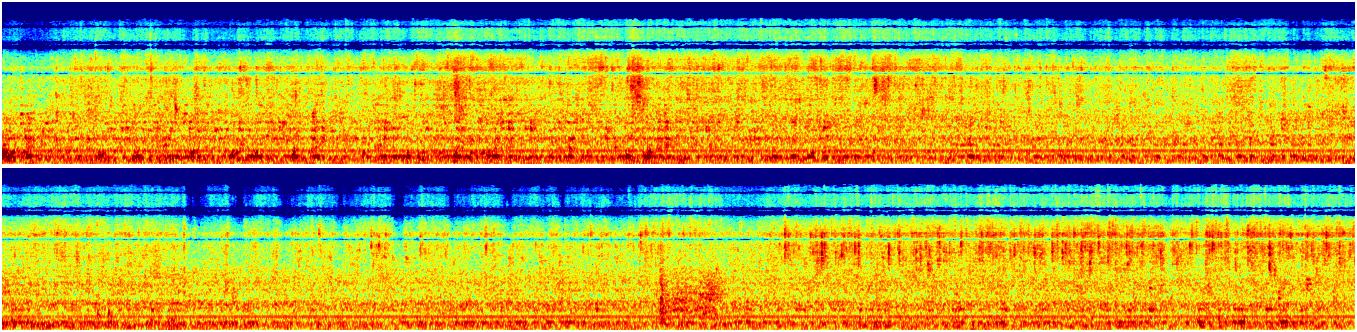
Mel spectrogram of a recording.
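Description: Handheld shower head spraying a steady stream of water into a wet dog's coat in a bathtub, held against the hair to rinse the conditioner out.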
